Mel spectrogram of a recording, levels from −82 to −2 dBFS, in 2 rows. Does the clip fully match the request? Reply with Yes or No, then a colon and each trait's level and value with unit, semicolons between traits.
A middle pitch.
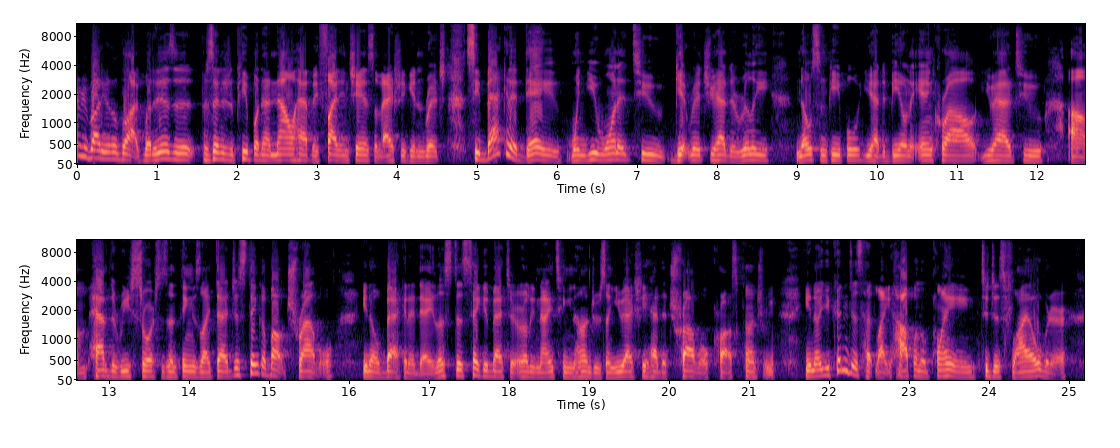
No: low, 125 Hz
